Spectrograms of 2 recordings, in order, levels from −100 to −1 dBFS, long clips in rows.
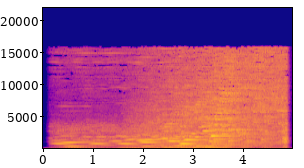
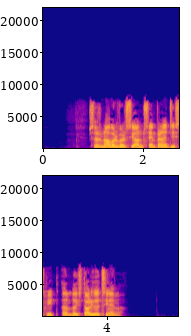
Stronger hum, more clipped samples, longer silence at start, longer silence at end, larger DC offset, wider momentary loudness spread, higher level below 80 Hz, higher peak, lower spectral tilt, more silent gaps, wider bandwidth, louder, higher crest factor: neither; neither; second, 0.15 s vs 0.95 s; second, 0.05 s vs 1.15 s; neither; first, 14 LU vs 7 LU; first, -52 dBFS vs -58 dBFS; about the same, 0 dBFS vs -2 dBFS; second, -0.5 dB/octave vs -3.5 dB/octave; neither; first, 16 kHz vs 8.2 kHz; about the same, -15 LUFS vs -16 LUFS; about the same, 18 dB vs 16 dB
